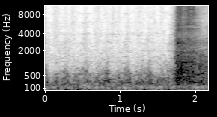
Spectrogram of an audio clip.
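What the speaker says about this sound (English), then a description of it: "if you wrap your sandpaper around the sanding block to sand it" Steady, raspy scraping of sandpaper wrapped around a sanding block across cabinet wood in continuous strokes, close and loud, ending abruptly into quiet near the end.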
